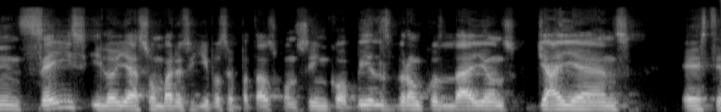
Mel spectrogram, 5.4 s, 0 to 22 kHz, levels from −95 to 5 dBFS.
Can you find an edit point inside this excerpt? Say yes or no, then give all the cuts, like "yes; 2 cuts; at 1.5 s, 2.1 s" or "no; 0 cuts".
yes; 1 cut; at 3.9 s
